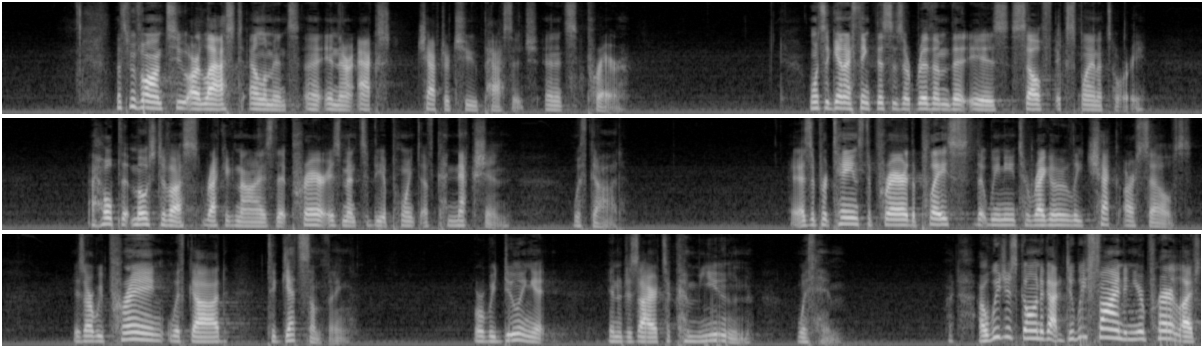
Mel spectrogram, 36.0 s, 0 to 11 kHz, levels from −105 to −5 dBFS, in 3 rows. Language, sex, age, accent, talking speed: English, male, 40-59, American, 160 wpm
